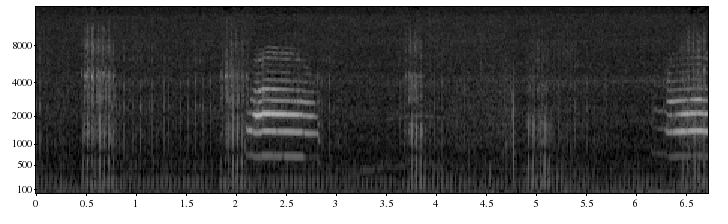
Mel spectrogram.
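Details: Suckling kitten feeding from its mother, purring in rhythmic pulsing bursts about every one and a half seconds. Two louder, steady high mews break in, each lasting under a second, over a quiet indoor background.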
